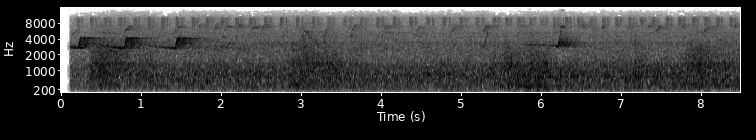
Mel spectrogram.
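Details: Red-browed finch (Neochmia temporalis) calling at Hervey Bay, Queensland: thin, high, slightly rising seep notes, three in quick succession then a few scattered ones, over a steady high insect buzz and broad outdoor hiss.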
